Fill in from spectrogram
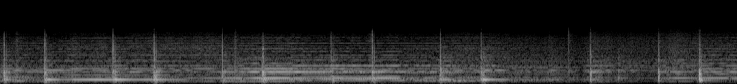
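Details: Plucked guitar music with steady beats and sustained notes, and no bird song heard.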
